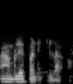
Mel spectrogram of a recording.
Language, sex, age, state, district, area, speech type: Tamil, male, 30-45, Tamil Nadu, Virudhunagar, rural, conversation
